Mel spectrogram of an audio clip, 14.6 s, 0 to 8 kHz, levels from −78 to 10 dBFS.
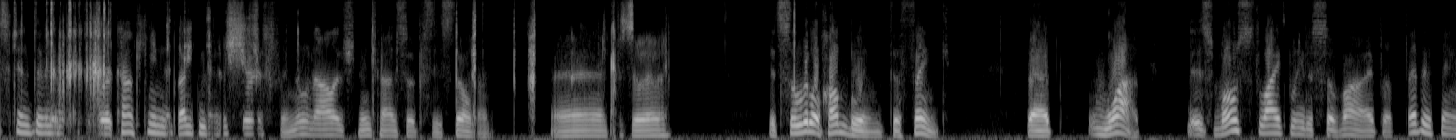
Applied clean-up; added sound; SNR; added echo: neural diffusion model UNIVERSE++.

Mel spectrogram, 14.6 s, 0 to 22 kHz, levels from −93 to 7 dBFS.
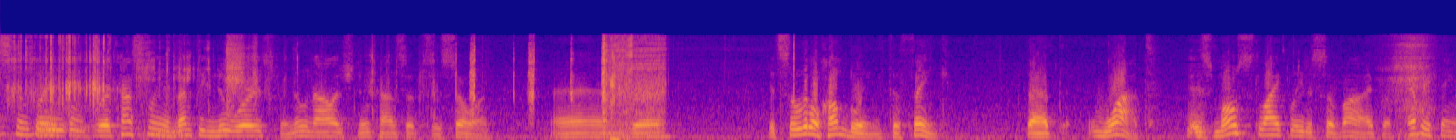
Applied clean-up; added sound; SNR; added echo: none; Fire; 9 dB; none.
